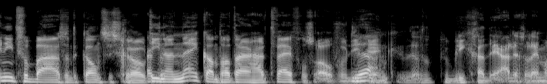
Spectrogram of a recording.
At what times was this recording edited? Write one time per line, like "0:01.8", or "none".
0:01.5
